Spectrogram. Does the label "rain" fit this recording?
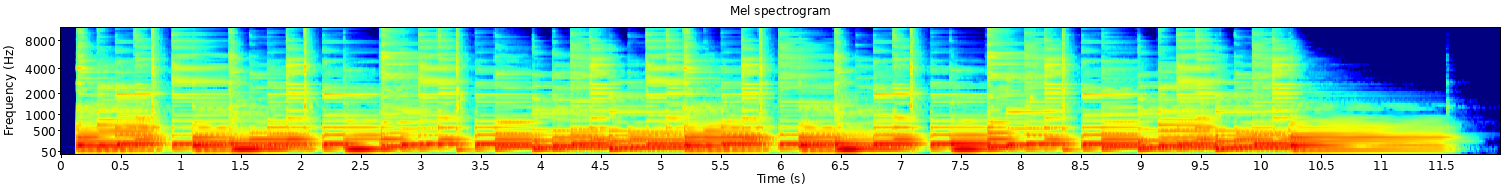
No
